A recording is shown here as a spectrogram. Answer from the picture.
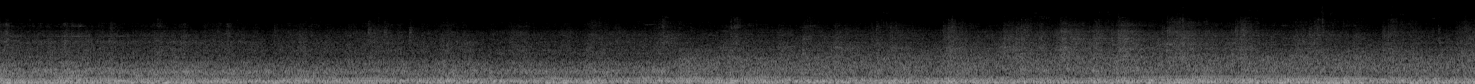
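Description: Freight train cars rolling past: a steady rumble of steel wheels on rail, with repeated clicks of wheels over rail joints through the second half.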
